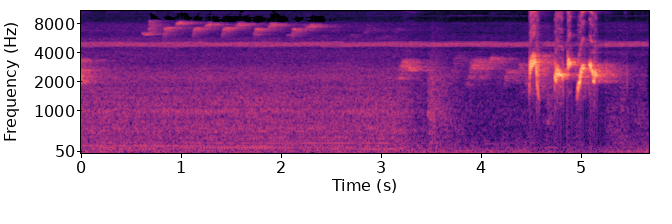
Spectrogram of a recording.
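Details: Caged red-whiskered bulbul with clear southern-style master song: after a steady high insect-like hum and soft chirps, a soft whistle leads into one loud burst of quick warbled notes near the end.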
